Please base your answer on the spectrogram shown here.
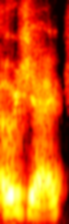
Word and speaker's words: Auger: away but yeah my my name's pronounced o spelled a u g- r and and yeah my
